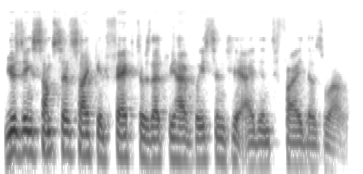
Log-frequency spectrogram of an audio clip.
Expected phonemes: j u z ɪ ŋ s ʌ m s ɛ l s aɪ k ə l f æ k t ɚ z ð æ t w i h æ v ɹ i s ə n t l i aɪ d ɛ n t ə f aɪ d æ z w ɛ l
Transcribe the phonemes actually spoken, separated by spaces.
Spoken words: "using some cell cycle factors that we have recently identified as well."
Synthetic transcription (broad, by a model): j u z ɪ ŋ s ʌ m s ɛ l s aɪ k ə l f æ k t ɚ z ð æ t w i h æ v ɹ i s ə n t l i aɪ d ɛ n t ə f aɪ d æ z w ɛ l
